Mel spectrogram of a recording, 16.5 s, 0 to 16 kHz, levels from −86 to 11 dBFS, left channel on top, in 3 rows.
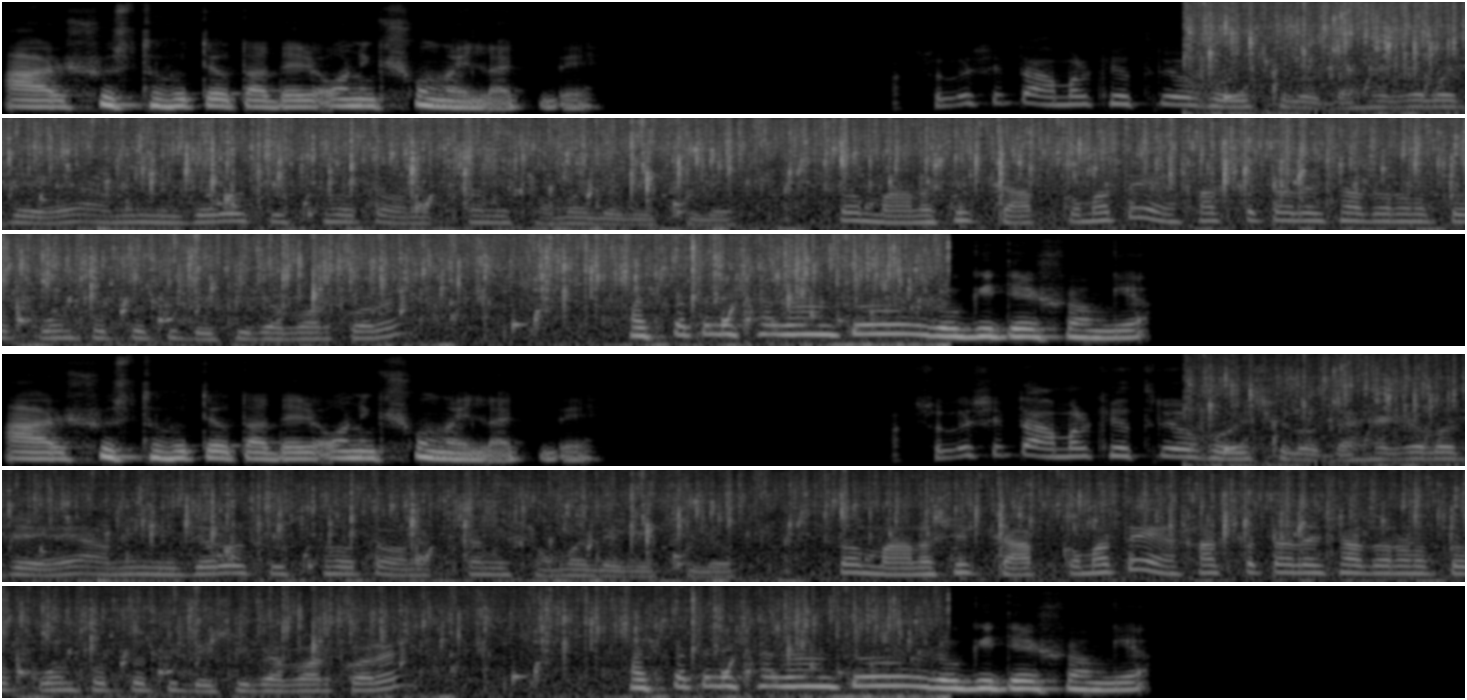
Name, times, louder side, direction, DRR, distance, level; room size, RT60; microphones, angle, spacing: voice 1, 0.0-2.2 13.3-15.3, equal, 10° left, 1.1 m, -37 dB
voice 2, 3.4-12.5, right 2 dB, 70° right, 3.1 m, -47 dB
Stream / Splash splatter / Trickle dribble, 4.4-14.5, left 9 dB, 30° left, 1.4 m, -38 dB
head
